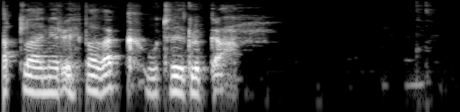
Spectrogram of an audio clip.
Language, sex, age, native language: Icelandic, male, 20-29, Icelandic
